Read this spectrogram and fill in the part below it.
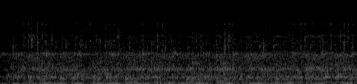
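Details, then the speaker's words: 1/6 scale Armortek Hetzer (Jagdpanzer 38) model tank, 24-volt drive motors, first road test on a patio at slow speed: steady, even whirring track drive with light ticking from road wheels on leaf springs, no binding; running much better, track drive healthy. "I can hear it's running so much better so I'm really really pleased with that"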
